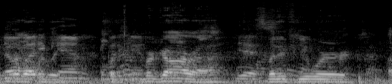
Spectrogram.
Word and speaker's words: Bergara: Bergara. Yes. But if you were really good and from Paraguay, or Uruguay, not Paraguay, Uruguay, you would roll the R's and say it correctly.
